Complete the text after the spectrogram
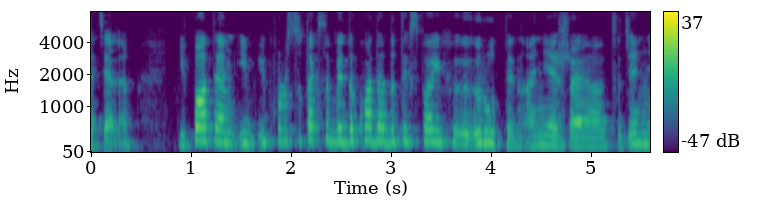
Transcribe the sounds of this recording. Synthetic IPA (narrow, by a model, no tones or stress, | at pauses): at͡ɕɛ̰lɛ̰m | ipɔt̪ɛmiipɔpɾɔst̪ut̪aksɔbʲjɛd̪ɔkwad̪ad̪ɔt̪ɘxsfɔjixɾut̪ɘnʔa̰ɲɛʐɛt̪sɔd͡ʑɛɲɲ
